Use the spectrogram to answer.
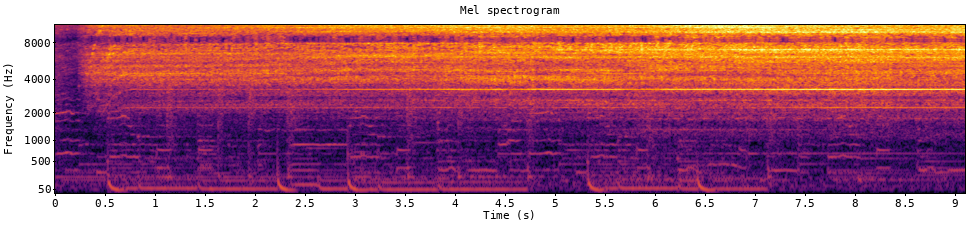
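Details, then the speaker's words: Steady high-pitched hiss and whine with mechanical clicking from a dental high-speed handpiece. During chairside cleaning and lubrication it is run for up to 30 seconds after lubricant spray until it runs dry. "At this point, you're to plug the high-speed handpiece back into the attachment and run for up to 30 seconds until it runs dry, as such."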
